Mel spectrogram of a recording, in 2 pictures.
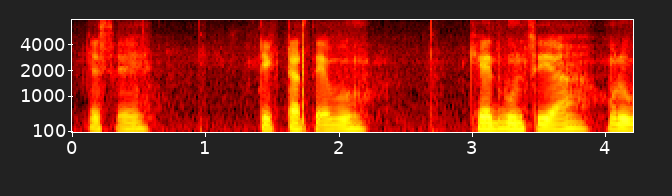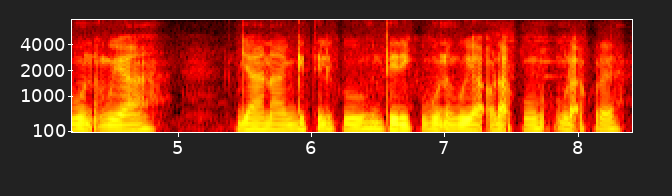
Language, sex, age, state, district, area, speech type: Santali, male, 18-30, Jharkhand, Pakur, rural, spontaneous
